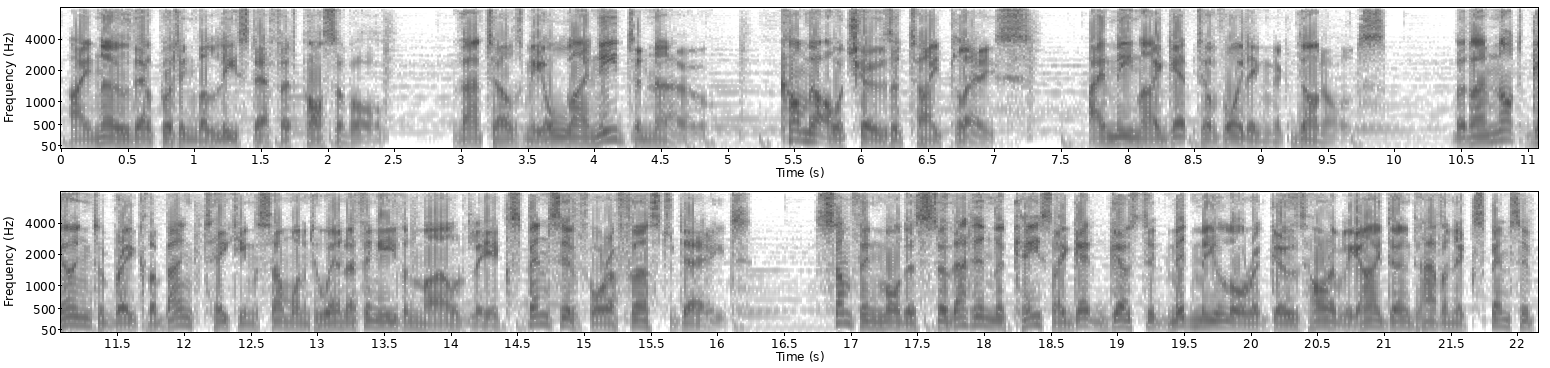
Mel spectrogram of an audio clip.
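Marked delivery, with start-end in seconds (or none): none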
